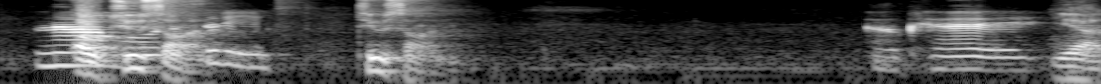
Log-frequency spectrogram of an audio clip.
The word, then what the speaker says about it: Tucson: How do you pronounce that? Sonoran? Is that? No, Oh, Tucson. the city. Tucson.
